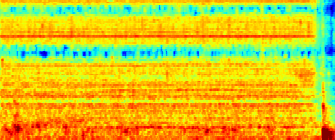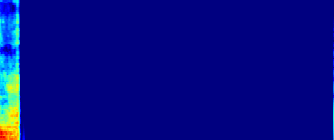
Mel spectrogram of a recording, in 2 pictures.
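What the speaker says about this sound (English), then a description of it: "I splashed water on my face, I let it drip down" Running water at a bathroom sink as someone splashes their face, a steady gushing flow that cuts off abruptly midway with a thud, followed by silence.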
